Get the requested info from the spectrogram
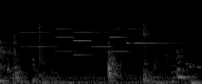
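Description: Clothes dryer's electronic control panel beeping as a cycle is selected: a string of short, high beeps at changing pitches, the last one held a little longer.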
